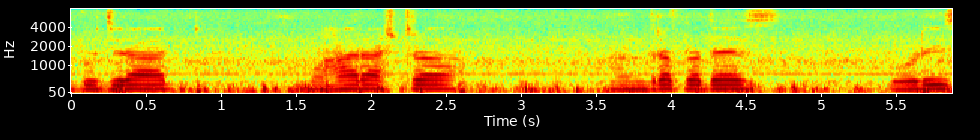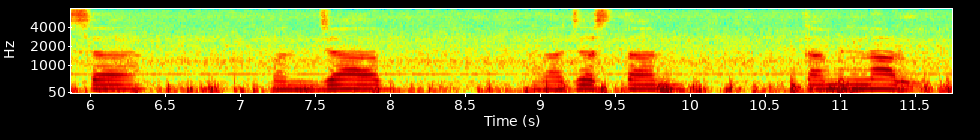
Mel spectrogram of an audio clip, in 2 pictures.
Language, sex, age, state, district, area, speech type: Odia, male, 30-45, Odisha, Sundergarh, urban, spontaneous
